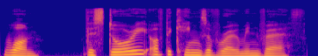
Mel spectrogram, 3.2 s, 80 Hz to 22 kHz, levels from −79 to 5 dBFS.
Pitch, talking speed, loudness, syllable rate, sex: 165 Hz, 190 wpm, -17 LUFS, 5.5 syllables/s, female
